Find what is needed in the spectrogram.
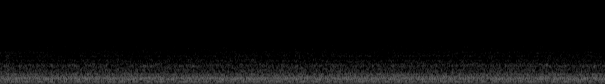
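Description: A steady low hum with a constant hiss under it, unchanging throughout: background noise with no distinct event.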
